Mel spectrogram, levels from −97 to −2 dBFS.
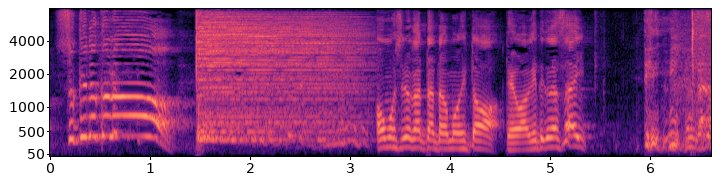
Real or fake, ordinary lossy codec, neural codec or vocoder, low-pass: real; none; none; none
